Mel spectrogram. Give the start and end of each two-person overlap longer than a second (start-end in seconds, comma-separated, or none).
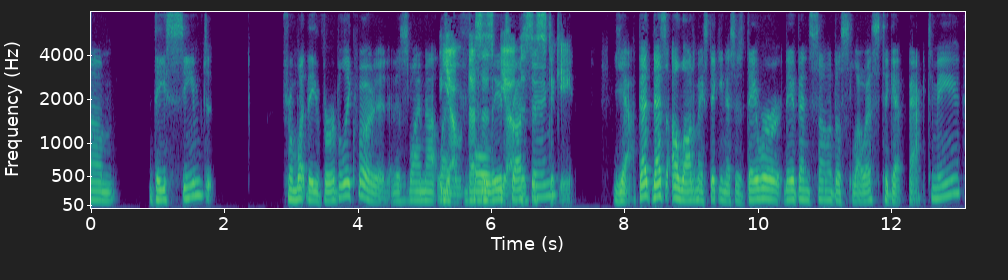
5.2-7.0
